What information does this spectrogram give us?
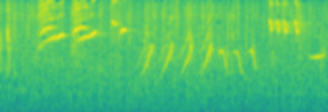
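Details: Flycatcher on a long training recording for songbirds, filled with varied song and mixed with rain: quick high chirps, then a run of sharp downward-sweeping notes and short twittering trills, with soft patter underneath.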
